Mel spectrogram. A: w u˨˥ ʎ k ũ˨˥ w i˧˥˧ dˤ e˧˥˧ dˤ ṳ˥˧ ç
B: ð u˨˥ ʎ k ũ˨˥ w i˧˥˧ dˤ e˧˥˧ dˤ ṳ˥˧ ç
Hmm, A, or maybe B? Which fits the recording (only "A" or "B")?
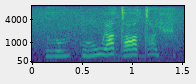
B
